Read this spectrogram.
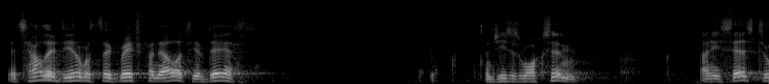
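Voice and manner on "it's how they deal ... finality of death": ordinary talk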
